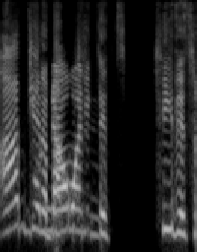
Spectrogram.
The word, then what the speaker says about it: Cheez-It: Well, I think also because it's spelled with the Z, Cheez-Its, the it the Z is the S sound. So Right. that's why we're remembering Cheez Its, but there was never an S.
